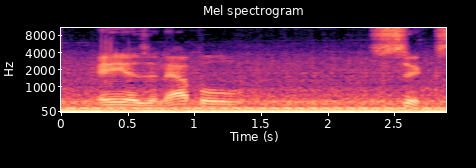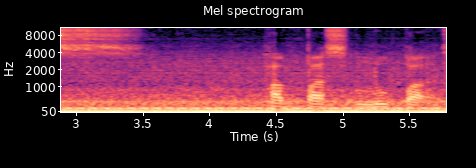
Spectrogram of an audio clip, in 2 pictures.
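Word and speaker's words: hampaslupa: just it's kind of weird pronounce but it's pronounced humas Lupa 6 it's all one word it's h a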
